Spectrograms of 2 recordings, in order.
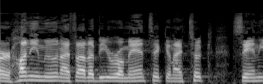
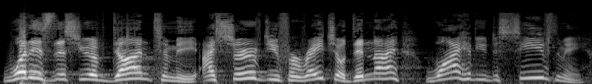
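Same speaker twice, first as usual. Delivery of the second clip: upset accusation; 5 semitones higher than usual. Retold or imitated. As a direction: confront the father-in-law, wronged. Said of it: "he gets really upset".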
